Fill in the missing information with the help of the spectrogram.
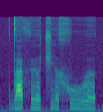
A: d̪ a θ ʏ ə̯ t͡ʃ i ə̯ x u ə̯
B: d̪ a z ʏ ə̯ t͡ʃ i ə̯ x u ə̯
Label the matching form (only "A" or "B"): A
